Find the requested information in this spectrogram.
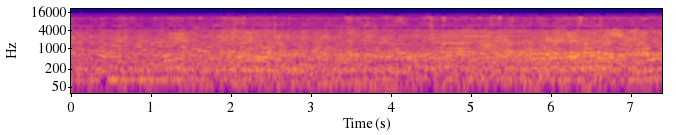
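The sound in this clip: A crowd of young people gathered outside a university economics and business faculty at night, heard as a dense, continuous babble of overlapping chatter that holds steady throughout.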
